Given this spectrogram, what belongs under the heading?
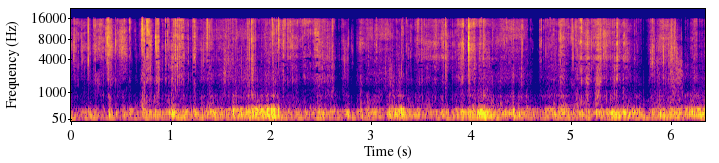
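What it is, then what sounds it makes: Ice block being scratched. Long acrylic nails scratch across a large, solid, clear ice block, producing a quiet, continuous scratchy rasp. Bright, crackly textures sit over a dense, low rustling body, with brief sharper scrapes scattered throughout.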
